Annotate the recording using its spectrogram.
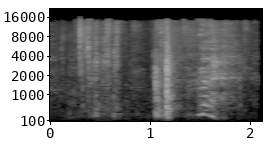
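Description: A sharp thump about a second in, the loudest sound, followed by a short vocal groan that falls in pitch; a brief scuffing noise comes before the thump.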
